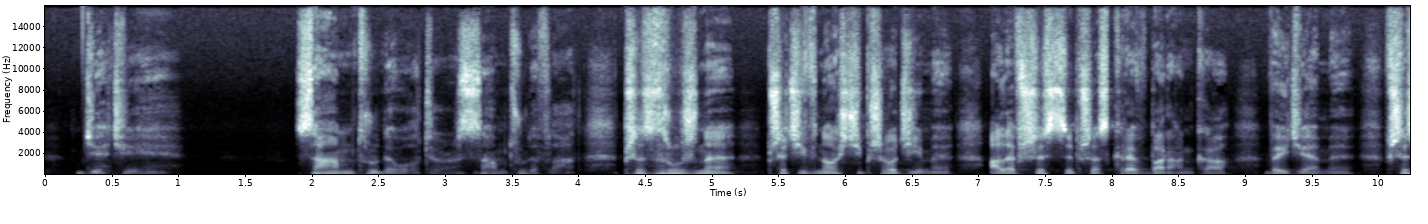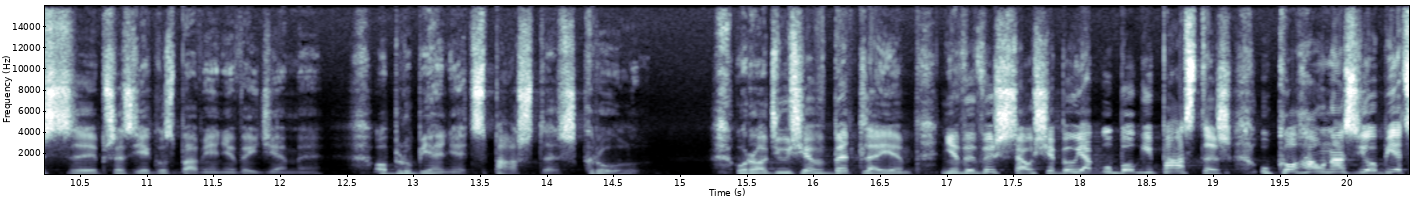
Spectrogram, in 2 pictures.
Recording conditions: large echoing room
